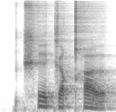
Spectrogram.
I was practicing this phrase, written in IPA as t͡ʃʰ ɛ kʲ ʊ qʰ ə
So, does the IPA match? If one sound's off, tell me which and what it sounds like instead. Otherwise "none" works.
ɛ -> ɪ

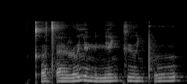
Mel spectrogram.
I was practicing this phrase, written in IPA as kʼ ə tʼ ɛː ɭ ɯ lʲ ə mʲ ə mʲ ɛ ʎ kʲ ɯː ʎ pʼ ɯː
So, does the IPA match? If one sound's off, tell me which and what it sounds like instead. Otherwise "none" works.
none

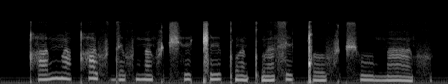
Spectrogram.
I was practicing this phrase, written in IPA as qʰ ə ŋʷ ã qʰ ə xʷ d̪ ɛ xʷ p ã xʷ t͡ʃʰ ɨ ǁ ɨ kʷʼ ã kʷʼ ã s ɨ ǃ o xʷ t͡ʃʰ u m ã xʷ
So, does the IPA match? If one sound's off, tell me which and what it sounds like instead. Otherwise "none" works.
p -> m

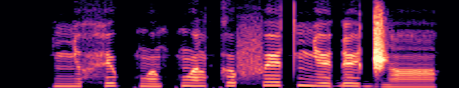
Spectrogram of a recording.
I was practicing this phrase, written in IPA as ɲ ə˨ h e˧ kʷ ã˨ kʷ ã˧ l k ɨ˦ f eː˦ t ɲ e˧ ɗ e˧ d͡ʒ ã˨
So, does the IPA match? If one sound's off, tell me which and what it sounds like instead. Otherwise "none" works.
ɨ˦ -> ə˦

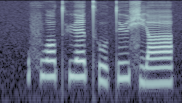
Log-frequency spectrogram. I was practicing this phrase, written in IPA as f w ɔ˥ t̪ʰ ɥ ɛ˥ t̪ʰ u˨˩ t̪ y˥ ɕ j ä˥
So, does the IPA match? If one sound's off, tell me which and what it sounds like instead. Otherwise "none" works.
none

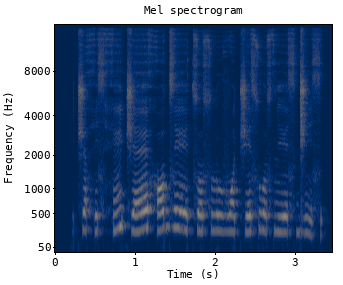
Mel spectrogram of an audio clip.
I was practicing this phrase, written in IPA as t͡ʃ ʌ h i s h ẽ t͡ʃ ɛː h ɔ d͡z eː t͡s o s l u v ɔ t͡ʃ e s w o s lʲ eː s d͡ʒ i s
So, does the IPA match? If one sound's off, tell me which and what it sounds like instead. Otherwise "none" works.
none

